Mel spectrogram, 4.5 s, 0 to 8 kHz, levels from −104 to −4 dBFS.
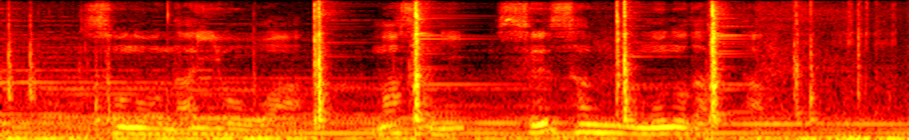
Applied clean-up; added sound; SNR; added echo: none; Telephone; -2 dB; reverberation time 0.2 s.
